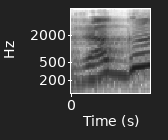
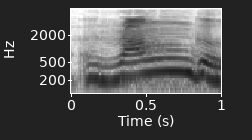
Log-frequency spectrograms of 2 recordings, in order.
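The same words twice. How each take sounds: First: Said in the usual way. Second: रंग with a long ng before ग; nasal anusvara. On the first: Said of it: "जिन पर नहीं लगा है". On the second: Shown as a demonstration. Teacher adds the anusvara to the word, रंग with held nasal. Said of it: "र पर अनुस्वार लगाया".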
